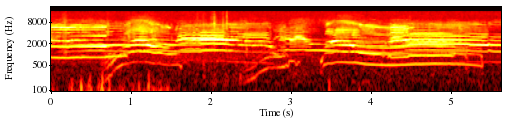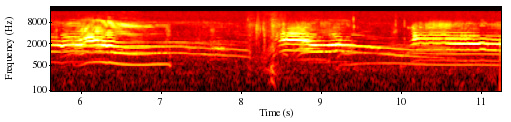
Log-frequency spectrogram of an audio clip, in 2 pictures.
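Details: Street cats giving a dense run of long, strongly harmonic meows, one after another, some bending up then sliding down, with a short noisy break near the end before the calling resumes.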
